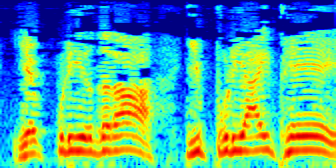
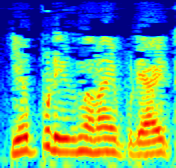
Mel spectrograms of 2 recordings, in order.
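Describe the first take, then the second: First: It is said with exaggerated, radio-ad emotion. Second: It is said plainly, with toned-down emotion.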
